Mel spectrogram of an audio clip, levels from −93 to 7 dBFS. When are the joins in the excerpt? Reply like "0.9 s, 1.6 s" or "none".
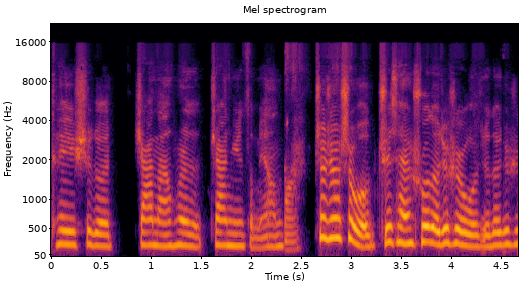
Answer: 2.3 s

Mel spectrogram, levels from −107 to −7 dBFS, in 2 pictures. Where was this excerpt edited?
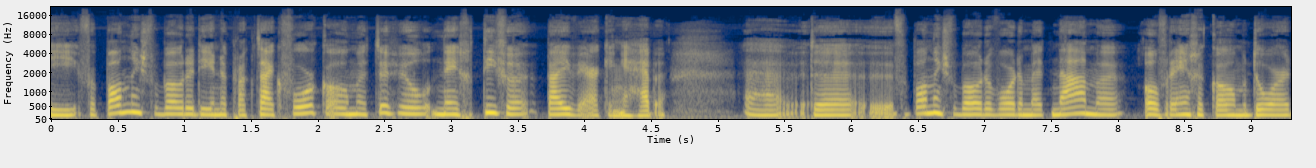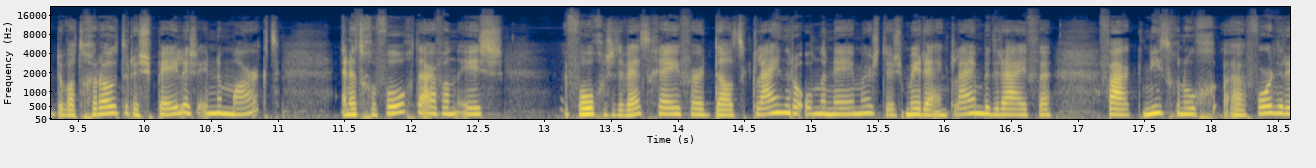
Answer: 5.7 s, 17.2 s

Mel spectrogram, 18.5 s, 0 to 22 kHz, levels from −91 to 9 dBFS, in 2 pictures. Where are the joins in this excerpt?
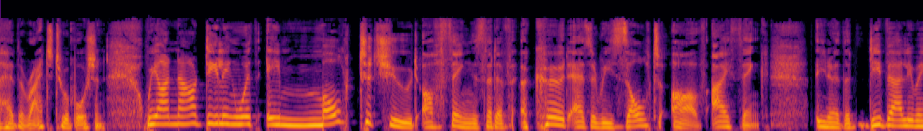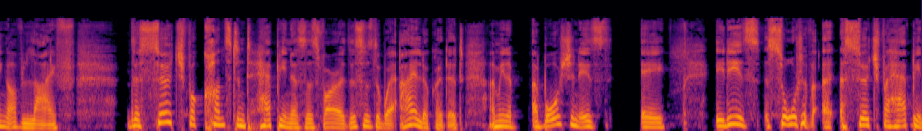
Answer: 8.1 s

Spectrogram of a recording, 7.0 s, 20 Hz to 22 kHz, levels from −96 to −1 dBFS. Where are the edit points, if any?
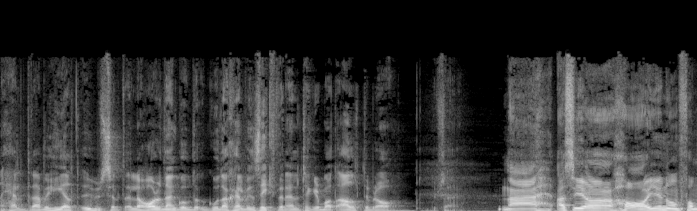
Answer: none

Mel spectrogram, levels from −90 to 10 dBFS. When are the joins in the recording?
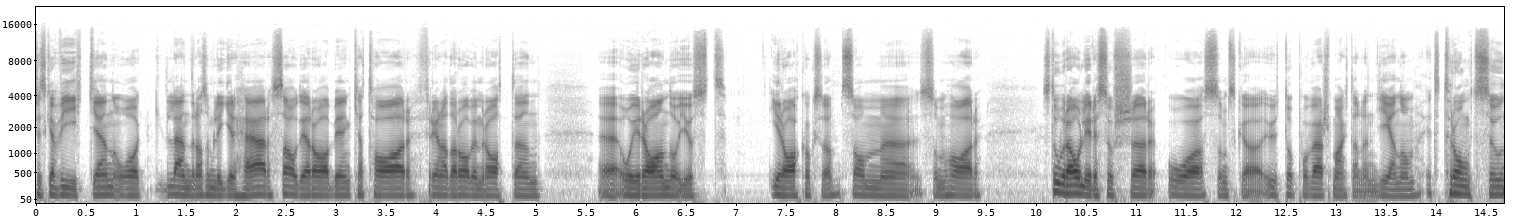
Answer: none

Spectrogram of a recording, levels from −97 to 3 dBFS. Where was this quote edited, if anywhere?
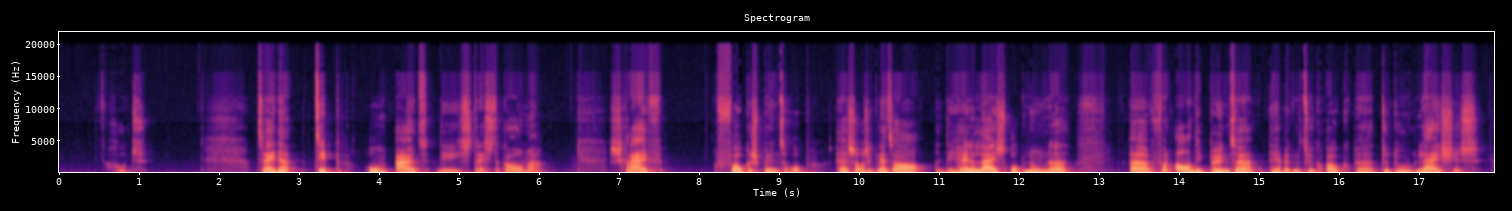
none

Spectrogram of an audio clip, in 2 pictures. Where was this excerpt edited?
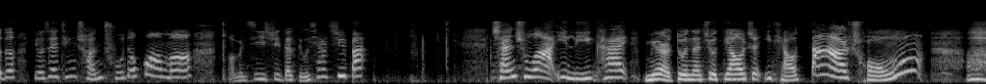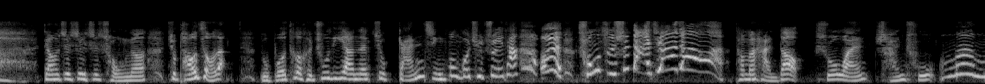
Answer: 2.1 s, 18.0 s

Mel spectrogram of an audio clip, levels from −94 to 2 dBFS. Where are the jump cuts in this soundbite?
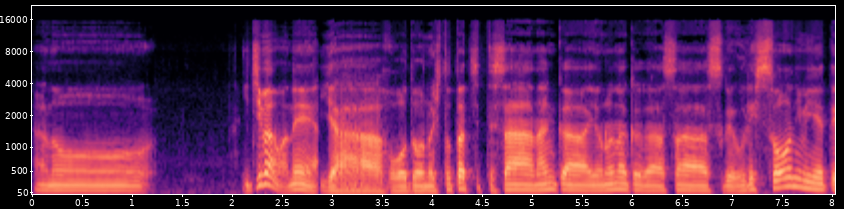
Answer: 2.8 s, 6.8 s

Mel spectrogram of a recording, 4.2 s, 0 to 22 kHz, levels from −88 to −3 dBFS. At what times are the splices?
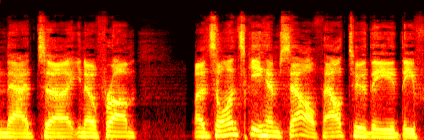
none

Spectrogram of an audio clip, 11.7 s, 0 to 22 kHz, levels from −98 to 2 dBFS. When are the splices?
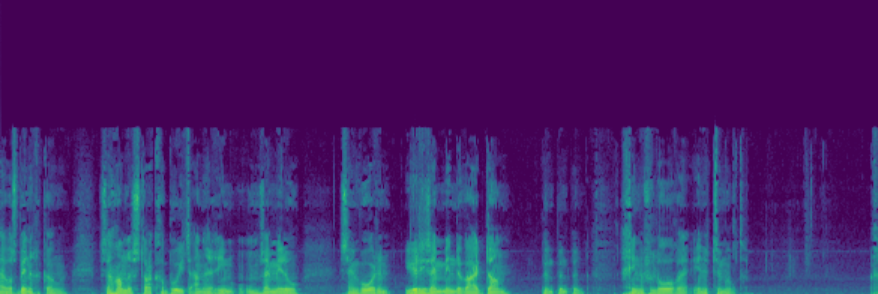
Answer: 1.3 s

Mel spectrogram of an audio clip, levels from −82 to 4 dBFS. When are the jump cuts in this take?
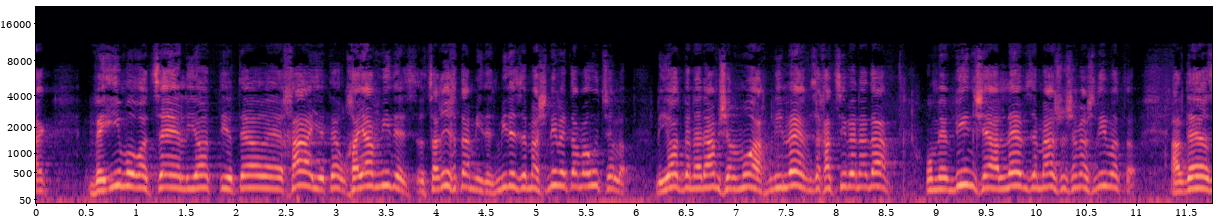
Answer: none

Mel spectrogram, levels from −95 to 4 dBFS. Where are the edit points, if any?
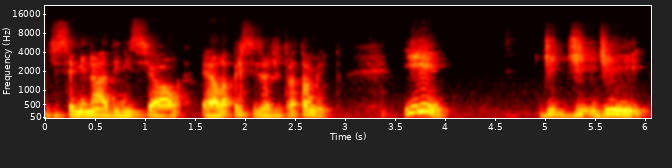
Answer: none

